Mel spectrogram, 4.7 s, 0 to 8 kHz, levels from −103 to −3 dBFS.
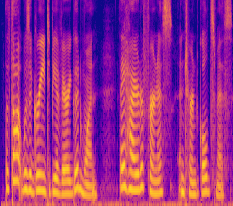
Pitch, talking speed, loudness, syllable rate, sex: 215 Hz, 220 wpm, -16 LUFS, 6.3 syllables/s, female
